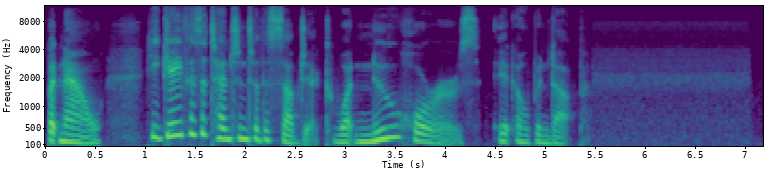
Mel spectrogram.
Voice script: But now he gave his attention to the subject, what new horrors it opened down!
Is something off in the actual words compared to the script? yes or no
yes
